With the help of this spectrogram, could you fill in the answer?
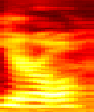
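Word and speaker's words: Uriel: Um so she talks with Ural. Is that how you say his name? Urell. Ural.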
